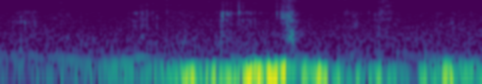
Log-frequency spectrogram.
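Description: Footsteps walking along a road, a few steps heard over a low, uneven rumble on the microphone that builds from about half a second in.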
